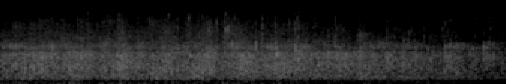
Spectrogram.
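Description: A crowd claps steadily in a dense, even wash of applause that holds its level throughout, with a few faint voices mixed in, tapering slightly at the end.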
